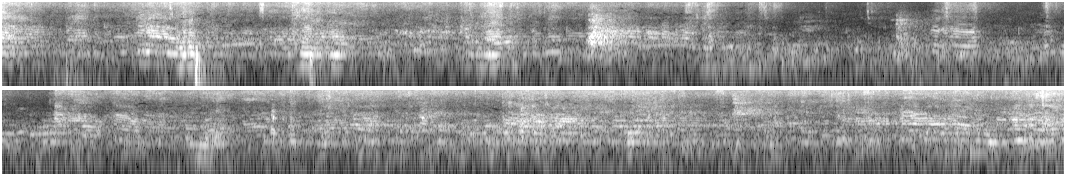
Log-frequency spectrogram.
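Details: Japanese honey bees at Osaka Castle, foraging outside the hive on a mild, sunny late-autumn day while the colony readies for winter, hum with a steady, buzzy drone that swells and fades as they fly past; Japanese honey bee.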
